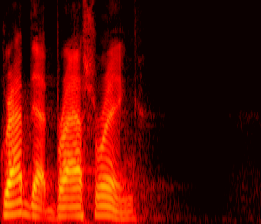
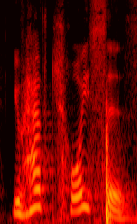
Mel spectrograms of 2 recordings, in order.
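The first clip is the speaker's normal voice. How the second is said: usual speaking voice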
